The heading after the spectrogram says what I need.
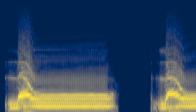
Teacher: harus dengung dan panjang 2 ketuk. Wa, 1 ketuk.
